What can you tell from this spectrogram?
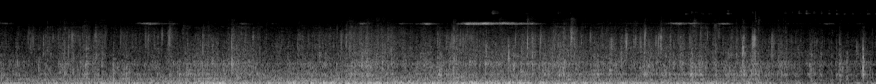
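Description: Bicycle tyres rolling over a dirt and gravel path, with scattered rattles and small knocks from the bike and a heavy rumble of wind on the microphone. It quietens near the end.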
